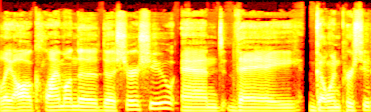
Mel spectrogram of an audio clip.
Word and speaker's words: Shirshu: And they've seen June use her sure shoe, which I've got to shout out Netflix for your awful captions.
